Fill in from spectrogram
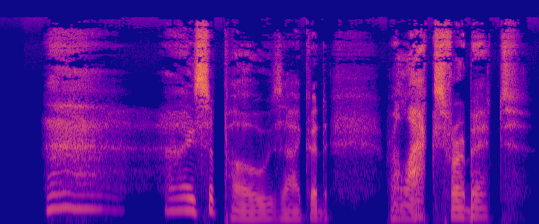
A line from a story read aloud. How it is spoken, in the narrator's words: I said as I let out another contented sigh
